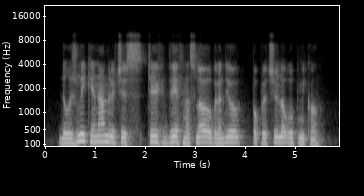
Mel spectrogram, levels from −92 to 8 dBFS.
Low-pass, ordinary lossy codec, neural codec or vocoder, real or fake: 7.2 kHz; Opus, 32 kbps; codec, 16 kHz, 0.5 kbps, FunCodec, trained on LibriTTS, 25 frames a second; fake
